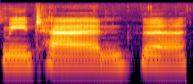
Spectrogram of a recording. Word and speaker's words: 3tene: so the site that i use is called me 10 it's spelled 310 apparently it's pronounced me 10 it's a program that you can download from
